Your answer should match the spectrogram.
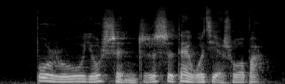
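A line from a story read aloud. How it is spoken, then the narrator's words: Cool, detached. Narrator (Chinese): 凤飞 淡淡的说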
